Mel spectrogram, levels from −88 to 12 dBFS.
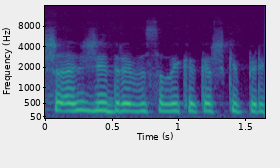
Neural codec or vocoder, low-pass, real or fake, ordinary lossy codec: none; 14.4 kHz; real; MP3, 96 kbps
